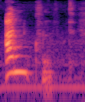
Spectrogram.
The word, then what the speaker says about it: Ankunft: 이 명사는요. 이 분리 전철이 강세를 갖듯이 얘도 똑같이 강세를 가져요. Ankunft. 그래서 요 뒤에 우 뒤에 자음이 3개나 있으므로 얘는 짧은 우로 발음을 해줍니다.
